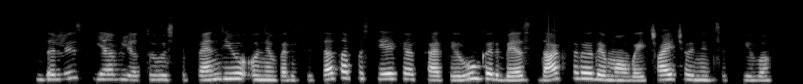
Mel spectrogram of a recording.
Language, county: Lithuanian, Marijampolė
